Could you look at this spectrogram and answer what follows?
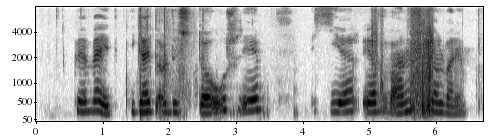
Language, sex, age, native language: Icelandic, female, 11, German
